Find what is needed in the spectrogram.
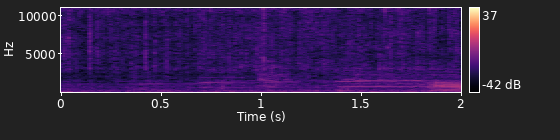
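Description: Raw prawns and garlic sizzling in hot olive oil in a stainless steel frying pan, a steady crackle, under soft background music.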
